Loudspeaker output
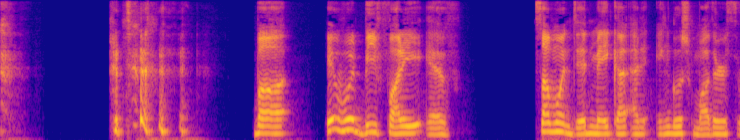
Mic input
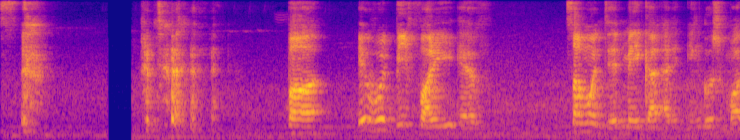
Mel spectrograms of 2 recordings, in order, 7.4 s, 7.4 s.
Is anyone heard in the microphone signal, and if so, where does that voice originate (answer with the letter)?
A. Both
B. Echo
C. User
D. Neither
B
